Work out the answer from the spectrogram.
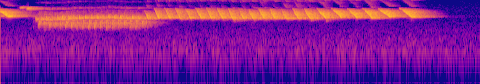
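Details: Domestic canary, also called canário-do-reino, singing a rapid rolling song: a low buzzy trill, then a brighter high tour of quickly repeated notes, ending abruptly in silence.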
